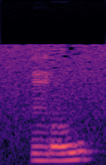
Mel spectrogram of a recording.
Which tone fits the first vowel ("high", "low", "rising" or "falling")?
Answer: rising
